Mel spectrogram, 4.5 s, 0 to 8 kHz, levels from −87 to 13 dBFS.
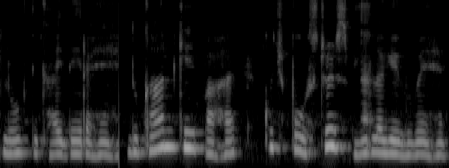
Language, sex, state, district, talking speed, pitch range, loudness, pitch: Hindi, female, Uttar Pradesh, Jalaun, 185 wpm, 175-235 Hz, -38 LUFS, 185 Hz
